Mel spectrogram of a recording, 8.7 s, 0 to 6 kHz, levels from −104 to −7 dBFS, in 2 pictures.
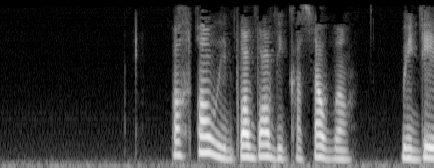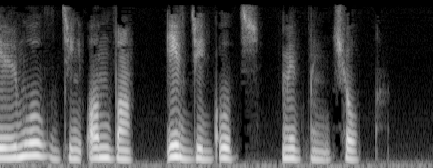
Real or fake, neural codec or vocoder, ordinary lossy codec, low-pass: fake; autoencoder, 22.05 kHz, a latent of 192 numbers a frame, VITS, trained on many speakers; MP3, 32 kbps; 5.4 kHz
